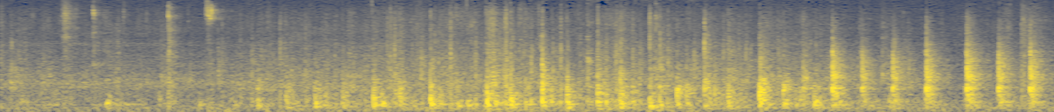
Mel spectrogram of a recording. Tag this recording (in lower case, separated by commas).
horse, animal, livestock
